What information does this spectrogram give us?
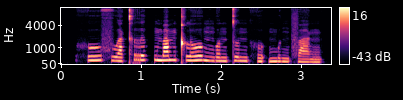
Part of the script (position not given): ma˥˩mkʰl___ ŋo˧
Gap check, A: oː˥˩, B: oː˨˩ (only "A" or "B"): A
